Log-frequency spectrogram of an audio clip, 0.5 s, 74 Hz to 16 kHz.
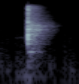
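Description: A saxophone neck made of a different metal alloy than brass, differing only in its alloy, is thumped once with a finger. It makes a short, bright tap centered around 2.3 kHz that fades within about two-tenths of a second. Its tone differs from that of a brass neck.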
